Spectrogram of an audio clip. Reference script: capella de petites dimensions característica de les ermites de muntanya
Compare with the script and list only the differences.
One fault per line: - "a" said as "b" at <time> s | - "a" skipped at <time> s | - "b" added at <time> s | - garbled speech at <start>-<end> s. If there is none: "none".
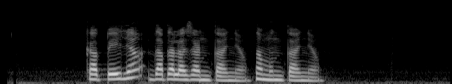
- "petites dimensions característica" skipped at 1.6 s
- "ermites" said as "muntanya" at 2.0 s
